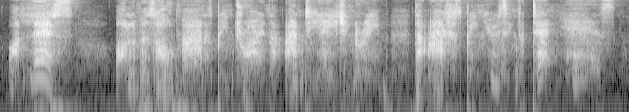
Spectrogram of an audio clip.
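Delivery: hushed, voiceless stage whisper; mock whisper. Gossiping about old man Olimar's anti-aging cream, stage whisper. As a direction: whisper it like a scandalous secret.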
